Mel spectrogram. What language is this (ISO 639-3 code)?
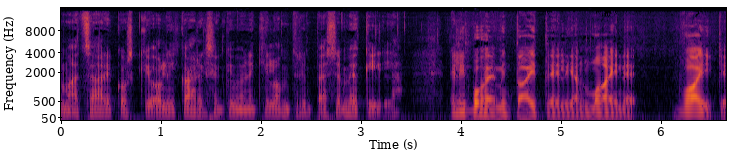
fin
